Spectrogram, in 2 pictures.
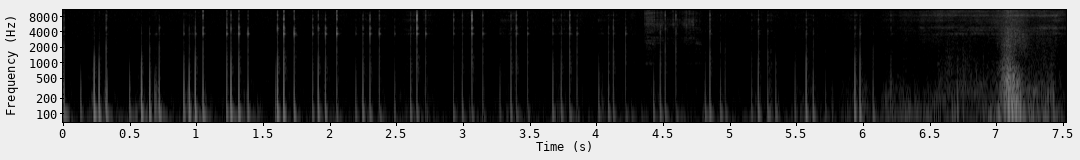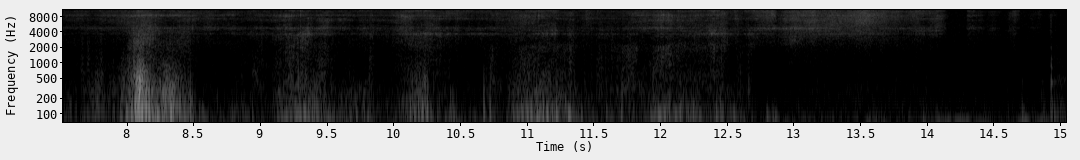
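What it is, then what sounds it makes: Wooden ball. Long red-painted nails scratch and rub a large, solid, unfinished wooden sphere held in both hands. For the first six seconds there are rapid, dry, clicky scratch strokes. These give way to softer, continuous rubbing with two louder swells, all quiet and heavy in the low end.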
